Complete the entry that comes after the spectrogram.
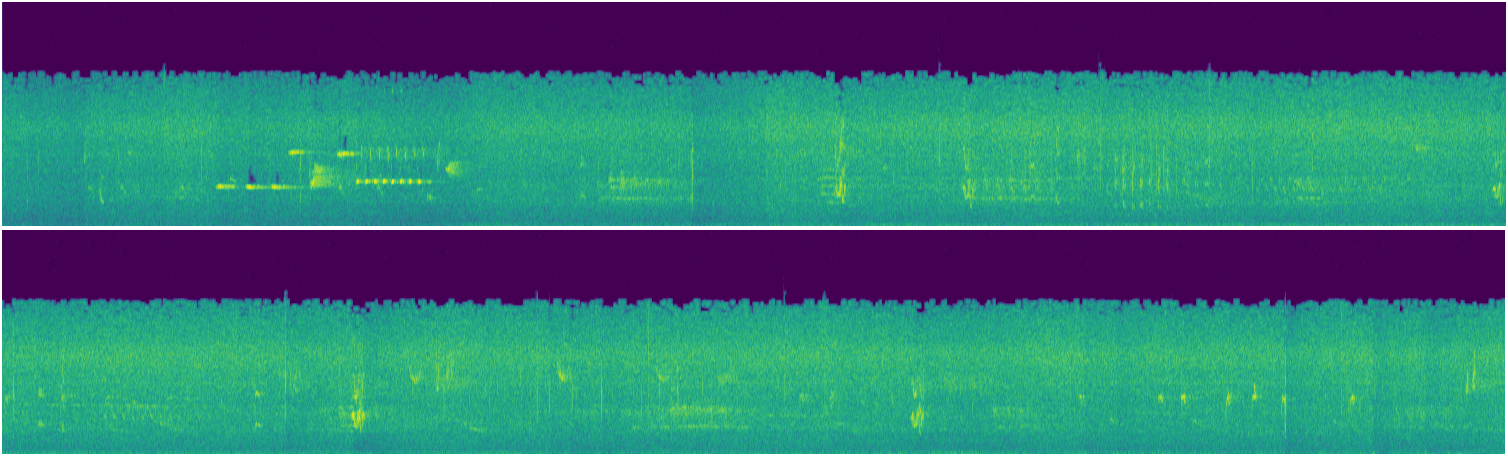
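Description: Wild birds chirping and calling over a steady background hiss, with short chirps and trills scattered throughout and a burst of rapid chirps about two to four seconds in.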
